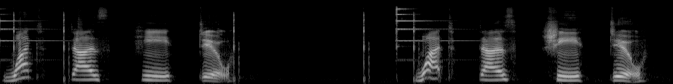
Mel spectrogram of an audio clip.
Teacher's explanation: what and do are the key words in this question so they should be emphasized and your voice should go down at the end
